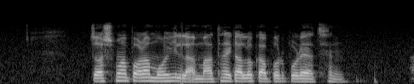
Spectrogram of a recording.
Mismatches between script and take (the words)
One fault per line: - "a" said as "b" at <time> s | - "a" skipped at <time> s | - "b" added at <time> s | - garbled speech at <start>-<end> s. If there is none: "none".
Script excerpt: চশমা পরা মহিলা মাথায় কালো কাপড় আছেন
- "পরে" added at 2.9 s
